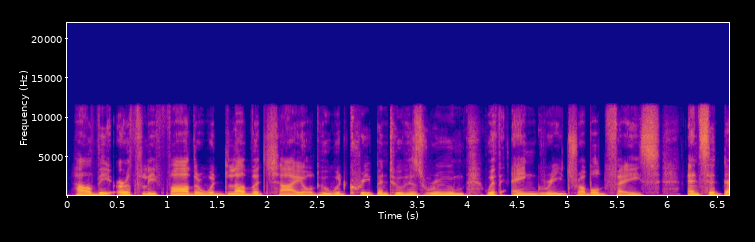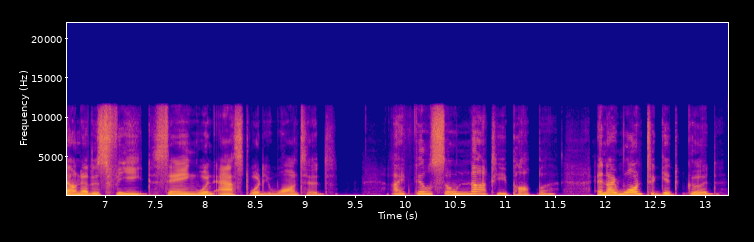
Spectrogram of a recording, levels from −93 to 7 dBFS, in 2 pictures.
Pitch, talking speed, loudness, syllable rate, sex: 140 Hz, 185 wpm, -19 LUFS, 4.4 syllables/s, male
